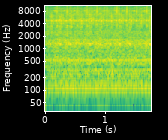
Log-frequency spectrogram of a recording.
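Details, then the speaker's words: Idle heard under the hood of a salvage-auction car that looks thrown together, with an apparent ECU loose at the side. Light, busy rattle over the running note, cause not pinned down; alternator is charging. "Under the hood. Sounds a little rattly to me."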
